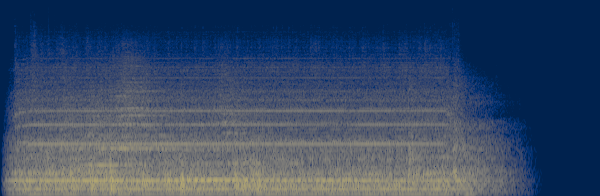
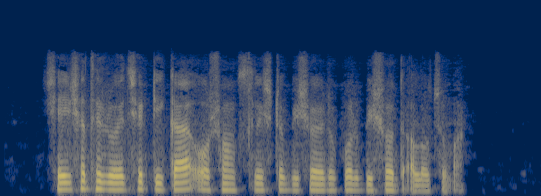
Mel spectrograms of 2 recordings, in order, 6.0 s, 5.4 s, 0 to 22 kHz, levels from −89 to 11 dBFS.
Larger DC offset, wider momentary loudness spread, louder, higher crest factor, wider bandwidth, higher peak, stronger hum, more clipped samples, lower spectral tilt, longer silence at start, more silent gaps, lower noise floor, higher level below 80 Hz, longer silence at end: neither; second, 5 LU vs 8 LU; second, -24 LUFS vs -20 LUFS; about the same, 16 dB vs 18 dB; first, 8.8 kHz vs 7.4 kHz; second, -8 dBFS vs -2 dBFS; neither; neither; first, -8.5 dB/octave vs -7 dB/octave; second, 0.05 s vs 0.45 s; neither; first, under -90 dBFS vs -73 dBFS; first, -40 dBFS vs -58 dBFS; first, 0.95 s vs 0.8 s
